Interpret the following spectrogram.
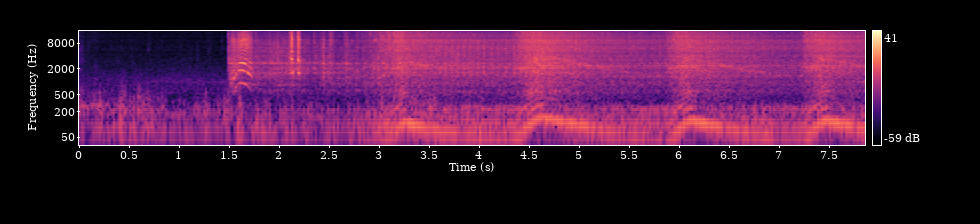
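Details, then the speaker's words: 1976 Kawasaki KZ900, restored from boxes, fuel tap on reserve: catches after a short crank, then settles into a steady, even low idle with a few throttle blips; engine sounds healthy. "That motor sounds nice. I'm going to run it up down the driveway here a little bit, show you how it runs."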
